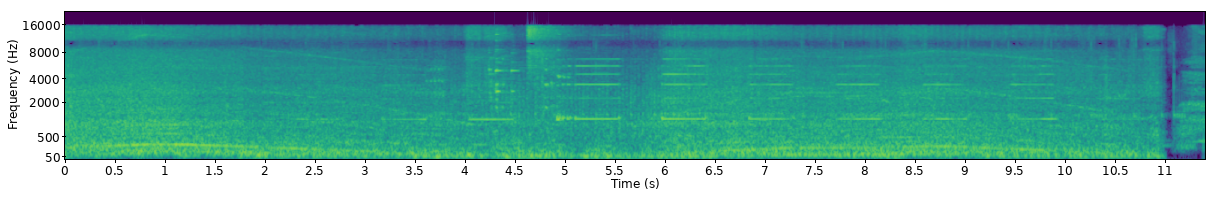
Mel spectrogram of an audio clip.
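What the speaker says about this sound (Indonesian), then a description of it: "Yang ini mobil truk molen." A toy cement mixer truck sounds steady, evenly spaced reversing beeps over a loud continuous electronic engine rumble, close and unbroken until it cuts off at the end.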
